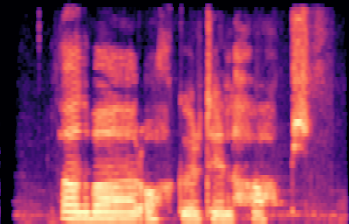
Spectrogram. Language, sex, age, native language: Icelandic, male, 9, Icelandic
